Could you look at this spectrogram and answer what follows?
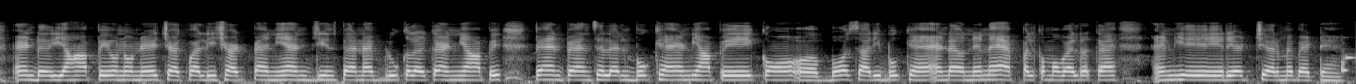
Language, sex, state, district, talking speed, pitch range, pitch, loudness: Hindi, female, Bihar, Gopalganj, 210 wpm, 205-210 Hz, 205 Hz, -14 LUFS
